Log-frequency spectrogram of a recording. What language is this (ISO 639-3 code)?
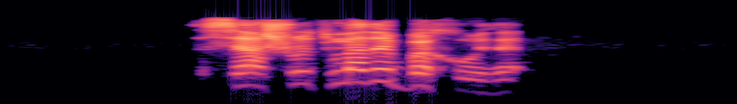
kab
